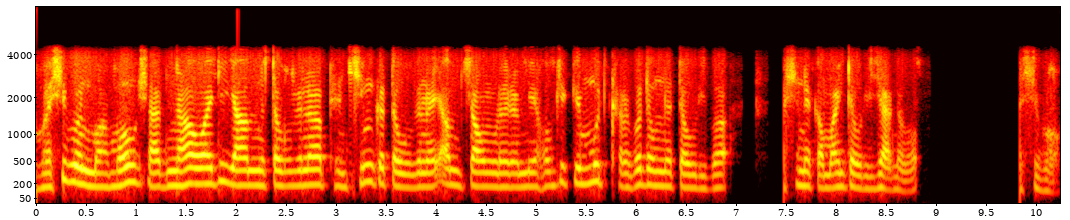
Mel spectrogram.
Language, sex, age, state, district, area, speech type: Manipuri, male, 60+, Manipur, Kangpokpi, urban, conversation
